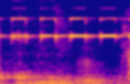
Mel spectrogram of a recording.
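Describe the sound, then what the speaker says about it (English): An indoor smoke alarm sounds a run of short, sharp, high-pitched beeps in a regular repeating pattern, loud and close, with faint low background noise between them. "I'm sorry about that beeping."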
